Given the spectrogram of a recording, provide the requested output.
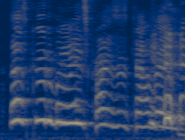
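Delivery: put-on high, squealy drunk suggestion; giggling high drunken squeal; drunken excitement. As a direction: pitch it up like a tipsy friend with a great idea. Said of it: "I was like".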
